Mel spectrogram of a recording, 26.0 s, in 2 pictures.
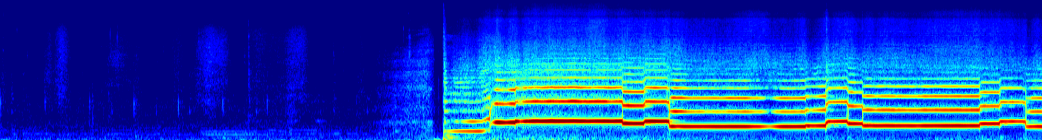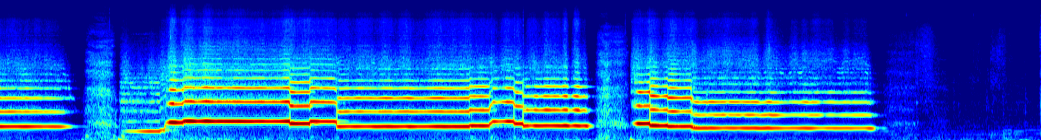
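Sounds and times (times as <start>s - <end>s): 
flute intro: 5.6s - 24.1s.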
